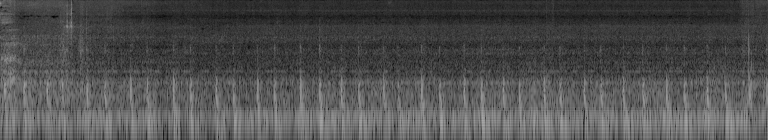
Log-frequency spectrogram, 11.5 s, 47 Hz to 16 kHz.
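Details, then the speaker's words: 2014 Toyota Harrier (tilt/telescopic steering motor): sharp light tek-tek ticks over a low hum from the upper steering column when driving over rough roads; worn steering damper suspected, damper replaced first. "jelas ya tek tek jadi bunyi itu yang muncul kalau mobil lewat jalan jelek bunyinya nyaring ini senyaring rengginang"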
